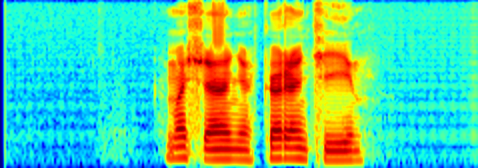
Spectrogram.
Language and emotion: Russian, neutral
